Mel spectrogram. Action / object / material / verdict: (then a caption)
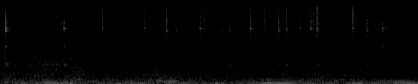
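tap / ceramic cup-shaped candle holder / ceramic / none. Long nails tap a pink leopard-print ceramic cup-shaped candle holder, held in both hands with a lit candle glowing inside. A series of quiet, bright, clicky ticks dies away almost instantly over a steady low hum.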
